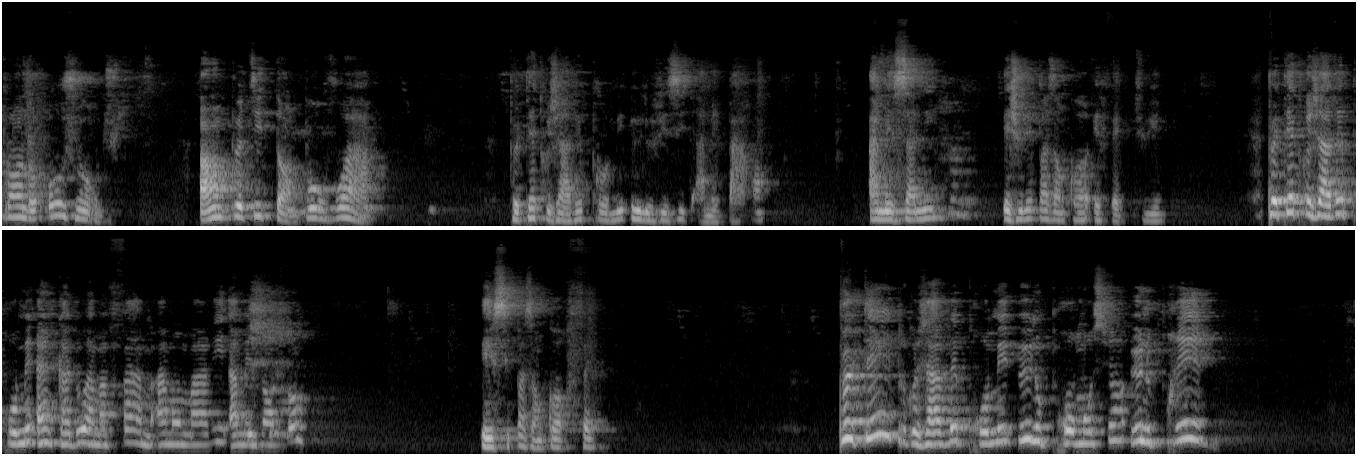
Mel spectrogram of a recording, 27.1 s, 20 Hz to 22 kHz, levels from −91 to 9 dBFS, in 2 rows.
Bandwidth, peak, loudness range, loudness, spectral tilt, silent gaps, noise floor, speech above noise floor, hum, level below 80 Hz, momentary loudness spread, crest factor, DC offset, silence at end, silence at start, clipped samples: 10.5 kHz; -8 dBFS; 9 LU; -28 LUFS; -5.5 dB/octave; none; -74 dBFS; 47 dB; none; -74 dBFS; 18 LU; 22 dB; under 0.1%; 1.4 s; 0 s; under 0.1%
